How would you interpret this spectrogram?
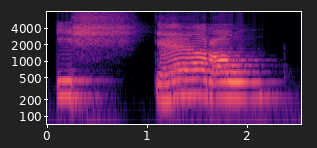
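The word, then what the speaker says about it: اشتروا: Because this word starts with Hamzatul Wasli, then I will start it with Hamzat Qata Maksura. I'm gonna say Ishtaraw, Ishtaraw, okay?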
